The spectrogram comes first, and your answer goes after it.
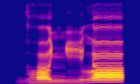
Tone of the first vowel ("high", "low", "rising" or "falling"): low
